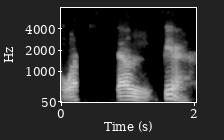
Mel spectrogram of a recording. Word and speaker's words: واستغفر: Dan juga go-nya jangan dipantulkan karena bukan qalqalah ya. Jadi kita bacanya wastaghfir, ada haknya.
